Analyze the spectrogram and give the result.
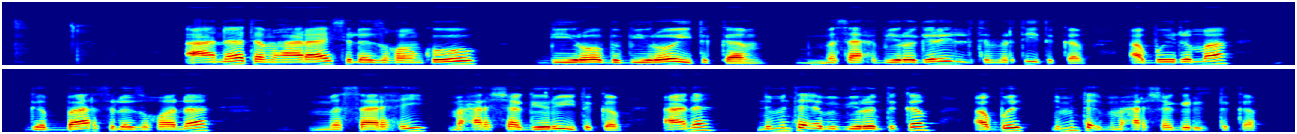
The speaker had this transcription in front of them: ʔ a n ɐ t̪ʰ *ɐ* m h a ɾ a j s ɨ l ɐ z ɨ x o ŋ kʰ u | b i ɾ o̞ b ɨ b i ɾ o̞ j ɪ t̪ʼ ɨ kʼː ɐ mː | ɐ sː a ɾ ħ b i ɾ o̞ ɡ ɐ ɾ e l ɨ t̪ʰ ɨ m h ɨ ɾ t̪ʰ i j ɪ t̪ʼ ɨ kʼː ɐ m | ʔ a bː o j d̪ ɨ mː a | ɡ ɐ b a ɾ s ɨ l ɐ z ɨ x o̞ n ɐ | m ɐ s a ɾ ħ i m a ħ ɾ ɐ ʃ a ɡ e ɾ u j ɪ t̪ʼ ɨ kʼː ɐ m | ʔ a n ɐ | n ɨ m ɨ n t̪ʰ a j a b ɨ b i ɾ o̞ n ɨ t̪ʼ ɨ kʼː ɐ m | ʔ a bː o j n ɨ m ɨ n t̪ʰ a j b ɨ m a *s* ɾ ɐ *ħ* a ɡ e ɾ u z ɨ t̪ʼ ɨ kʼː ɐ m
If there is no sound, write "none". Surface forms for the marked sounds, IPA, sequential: ɐ, ħ, ʃ

